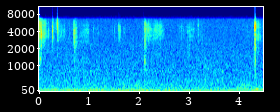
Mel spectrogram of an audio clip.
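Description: A few light clicks and taps in the first second as a rhinestone chain and paper tags are handled on a tabletop, followed by a soft rustle of paper about two seconds in.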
